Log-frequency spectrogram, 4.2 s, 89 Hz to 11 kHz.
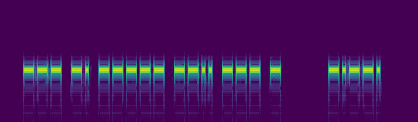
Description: Morse code, heard as a keyed tone, about 36 wpm, 700 Hz. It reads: ON0ZOT <KN>
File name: UK MASTER QSOs TRAINING / 35WPM / UK MASTER QSOs 0024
